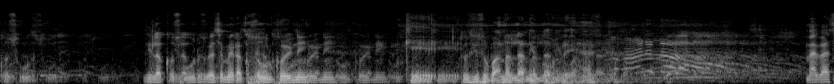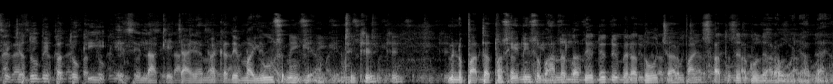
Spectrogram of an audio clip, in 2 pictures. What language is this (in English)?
Punjabi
